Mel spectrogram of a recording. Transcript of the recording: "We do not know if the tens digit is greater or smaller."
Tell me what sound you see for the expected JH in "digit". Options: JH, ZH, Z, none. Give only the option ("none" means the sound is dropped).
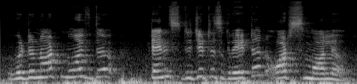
JH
